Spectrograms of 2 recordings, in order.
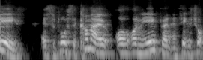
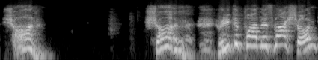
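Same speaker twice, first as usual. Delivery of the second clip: rising calls, getting louder; calling to wake him; 6 semitones higher, 3 dB louder, slower than usual. Retold or imitated. Waking the sleepy wrestler backstage, calling louder each time. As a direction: try to rouse a dozy man. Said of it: "So I was like".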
